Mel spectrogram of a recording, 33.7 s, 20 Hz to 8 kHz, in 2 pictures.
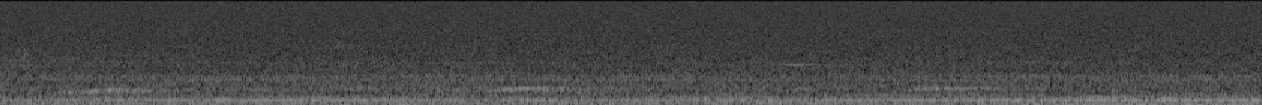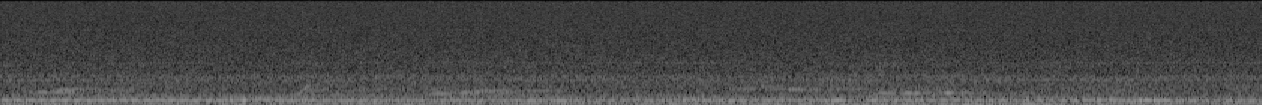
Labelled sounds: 10.4	10.8	humpback whale, 1.1 to 1.2 kHz

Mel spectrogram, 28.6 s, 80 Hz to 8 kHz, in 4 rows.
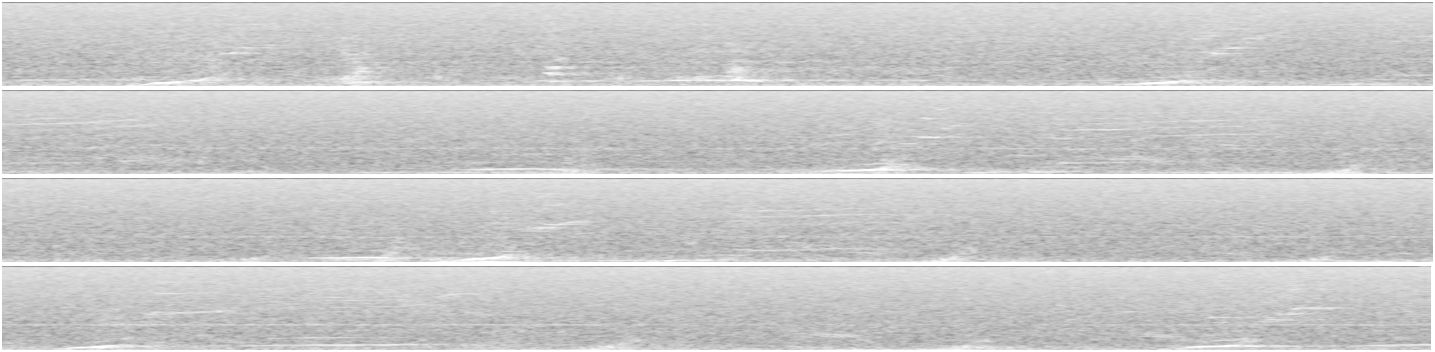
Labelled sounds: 7.3	8.0	humpback whale, 2.1 to 2.9 kHz
11.7	12.0	humpback whale, 1.4 to 1.5 kHz
12.5	13.5	humpback whale, 1.5 to 2.7 kHz
16.9	17.3	humpback whale, 1.2 to 1.7 kHz
18.3	18.7	humpback whale, 2.0 to 2.2 kHz
22.2	22.7	humpback whale, 1.3 to 1.7 kHz
27.9	28.2	humpback whale, 1.6 to 1.8 kHz

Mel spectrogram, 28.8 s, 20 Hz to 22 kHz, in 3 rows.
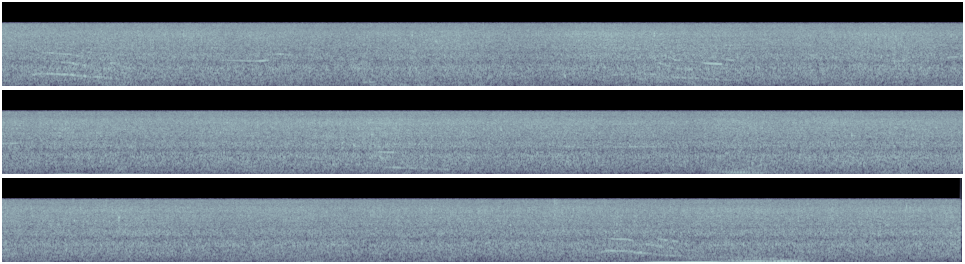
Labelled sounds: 2.2	2.7	humpback whale, 1.2 to 1.3 kHz
7.0	7.3	humpback whale, 1.0 to 1.2 kHz
9.5	9.8	humpback whale, 1.4 to 1.7 kHz
25.3	25.6	humpback whale, 1.0 to 1.2 kHz

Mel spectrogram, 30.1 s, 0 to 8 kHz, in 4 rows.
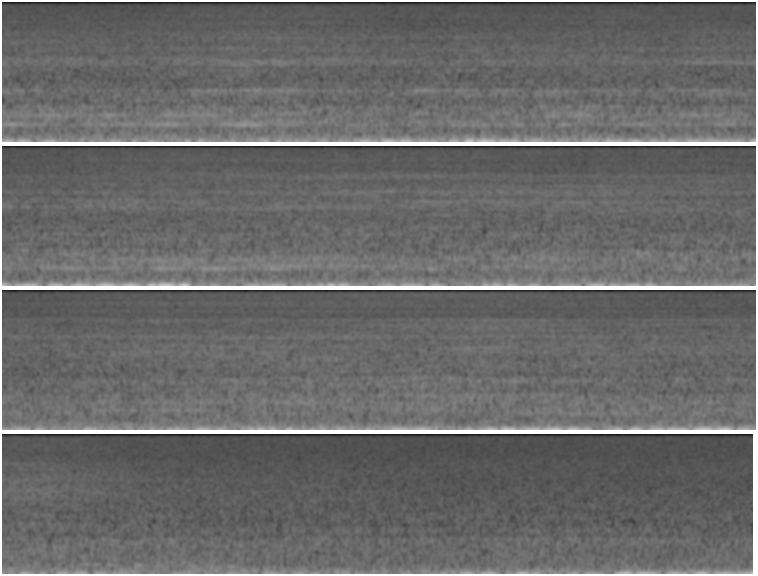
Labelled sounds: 11.7	11.9	vessel noise, 2.3 to 2.4 kHz

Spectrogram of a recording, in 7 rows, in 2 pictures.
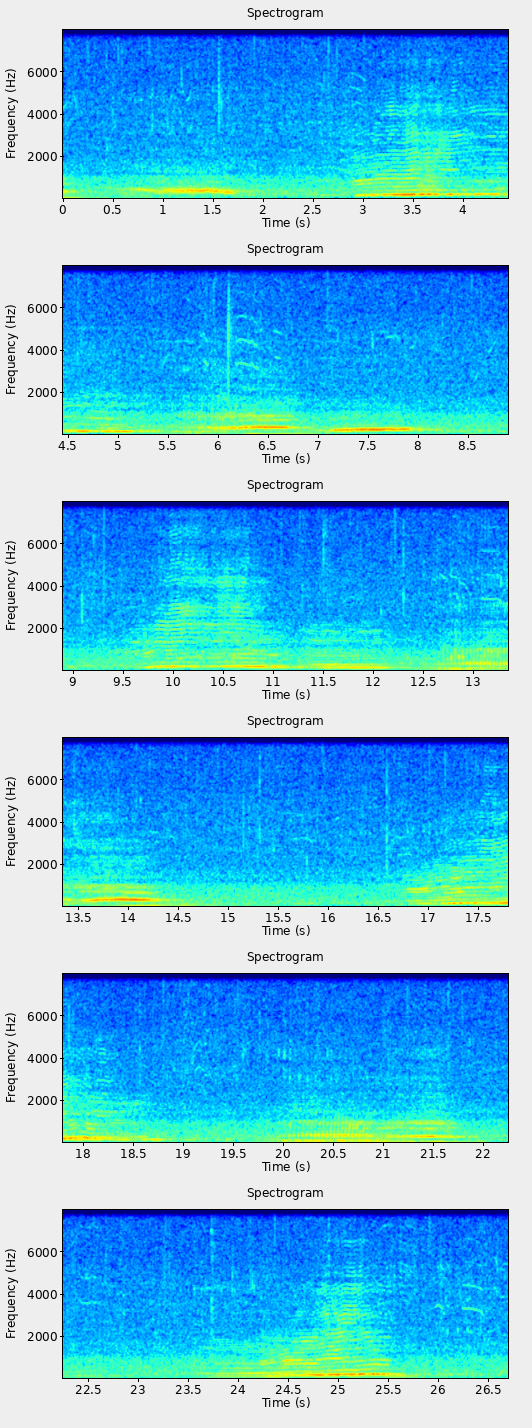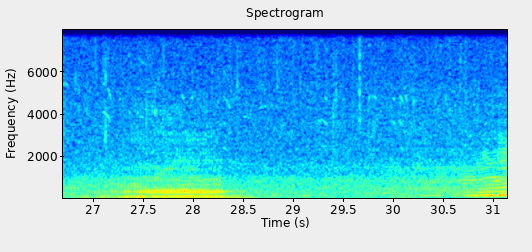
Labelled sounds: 2.9	4.7	humpback whale, 0.78 to 4.5 kHz
5.6	6.6	humpback whale, 0.84 to 1.1 kHz
6.2	6.4	Pacific white-sided dolphin, 3.1 to 5.7 kHz
9.8	11.7	humpback whale, 1.1 to 4.4 kHz
13.0	13.4	Pacific white-sided dolphin, 0.84 to 1.1 kHz
13.1	13.4	humpback whale, 3.0 to 3.5 kHz
15.6	15.9	Pacific white-sided dolphin, 3.0 to 3.3 kHz
16.8	18.4	humpback whale, 0.78 to 4.5 kHz
21.3	21.6	humpback whale, 0.88 to 1.1 kHz
24.5	25.3	humpback whale, 0.78 to 6.6 kHz
26.2	26.5	Pacific white-sided dolphin, 3.0 to 3.4 kHz

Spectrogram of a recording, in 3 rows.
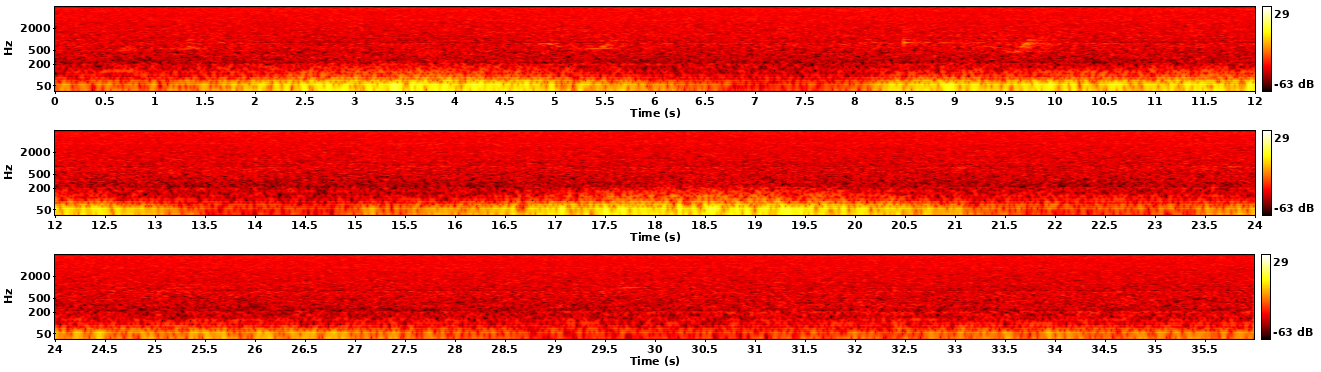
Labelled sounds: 29.6	29.9	humpback whale, 0.86 to 1.0 kHz

